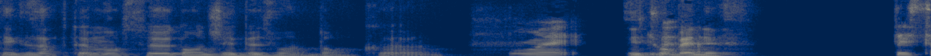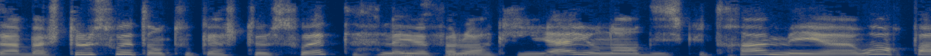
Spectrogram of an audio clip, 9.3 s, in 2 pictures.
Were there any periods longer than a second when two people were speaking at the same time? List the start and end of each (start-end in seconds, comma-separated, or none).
none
